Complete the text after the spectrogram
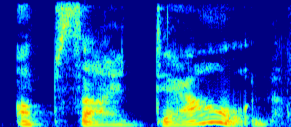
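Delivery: usual speaking voice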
